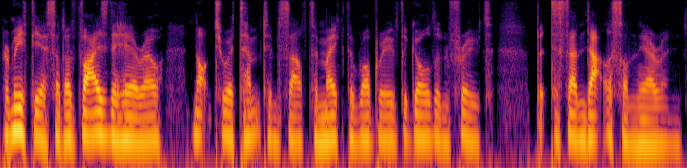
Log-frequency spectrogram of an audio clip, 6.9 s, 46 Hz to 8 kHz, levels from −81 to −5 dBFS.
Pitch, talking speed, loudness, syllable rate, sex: 110 Hz, 210 wpm, -22 LUFS, 5.9 syllables/s, male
